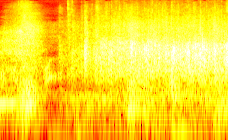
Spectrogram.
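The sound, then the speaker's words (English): A crowd bursts into steady, dense applause that swells and holds at a fairly loud level for a couple of seconds, with a brief voice or cheer at the very start. “Please clap.”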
